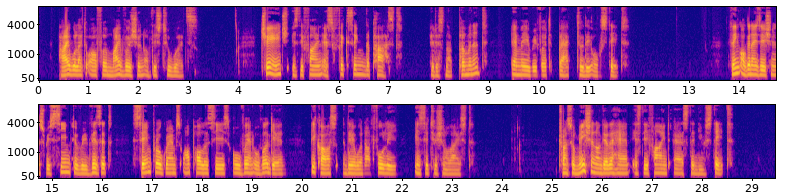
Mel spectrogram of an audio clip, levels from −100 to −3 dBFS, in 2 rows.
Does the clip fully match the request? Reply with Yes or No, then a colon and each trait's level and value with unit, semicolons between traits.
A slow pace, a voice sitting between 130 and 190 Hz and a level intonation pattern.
Yes: slow, 125 wpm; medium, 140 Hz; narrow, 2.1 semitones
